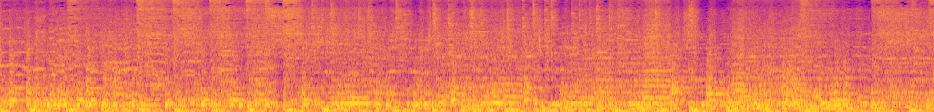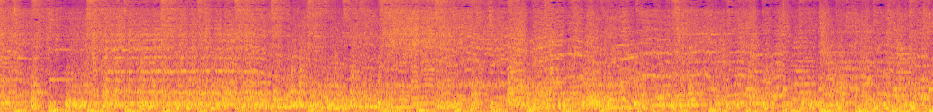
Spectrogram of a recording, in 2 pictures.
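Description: Live Mexican banda playing loud dance music: sousaphones carrying the bass under trumpets, with congas, a gourd scraper and crash cymbals keeping a steady beat.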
